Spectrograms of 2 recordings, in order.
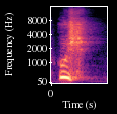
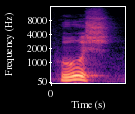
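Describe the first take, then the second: First: It is said loudly and forcefully. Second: It is said softly and gently. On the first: The chasing is firm enough to work. The speaker calls it right. "Harus dengan keras" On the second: The chasing is too weak to work. The speaker calls it wrong. "Kalau kita ngusir ayam pelan-pelan"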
